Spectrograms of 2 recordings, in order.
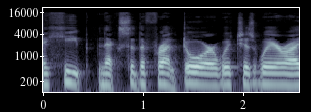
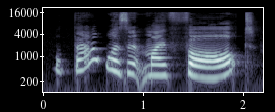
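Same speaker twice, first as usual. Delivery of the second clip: high, louder, slow protest; 9 semitones higher, 6 dB louder, slower than usual. Acted. Sister protesting to mom about lesson costs, indignant. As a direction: defend yourself indignantly. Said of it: "Lexi protested".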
